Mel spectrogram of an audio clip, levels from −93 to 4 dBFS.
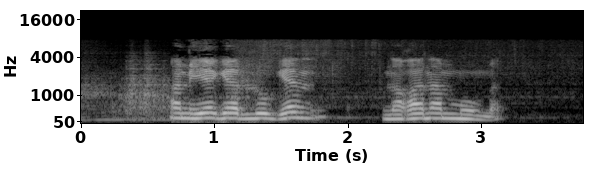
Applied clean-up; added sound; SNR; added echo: none; Water tap, faucet; 20 dB; none.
